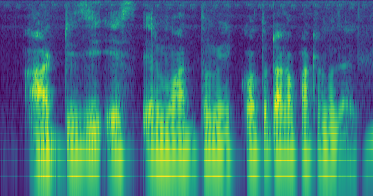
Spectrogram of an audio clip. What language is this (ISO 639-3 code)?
ben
